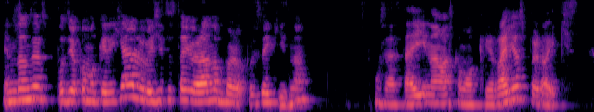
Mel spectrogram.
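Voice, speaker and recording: A woman chats casually as a podcast co-host. She rambles through a story and acts out what others said. Her voice sits in an ordinary middle pitch for a woman. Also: expressive, a little fast, darkish tone.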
